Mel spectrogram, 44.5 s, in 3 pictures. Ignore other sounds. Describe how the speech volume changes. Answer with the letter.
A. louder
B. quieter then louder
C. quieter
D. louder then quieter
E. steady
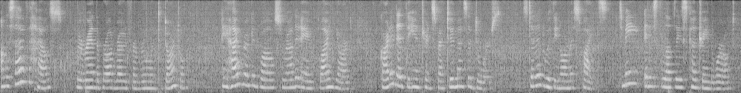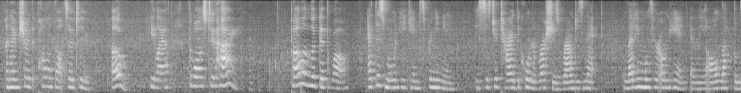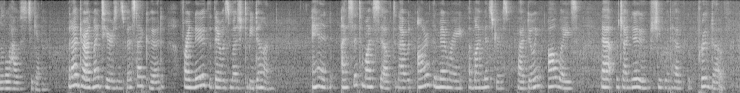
E.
